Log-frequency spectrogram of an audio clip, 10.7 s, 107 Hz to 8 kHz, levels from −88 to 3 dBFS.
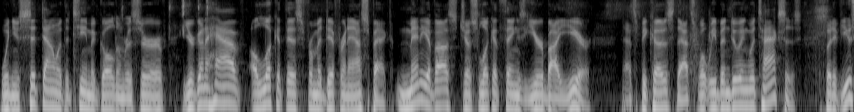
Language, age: English, 50-69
